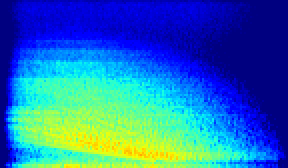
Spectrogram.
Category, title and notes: Sound effects > Electronic / Design
I LOVE this one! Made for a cartoon short film (before I passed it off to the next operator). In this sequence, a bunch of cartoon Foxes fell off the edge of a cliff. I tossed this in, turned down low, just for added ambience! Architecturally, the sound comprises of a digital sound, the pitch slowly dropping off with time. Reverb and delay added for ambient purposes. Makes for a great game-over SFX UI element or a background dropping sound.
